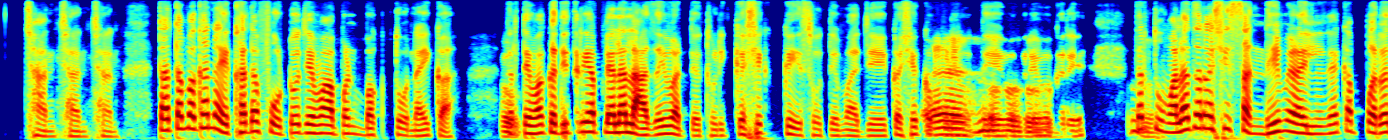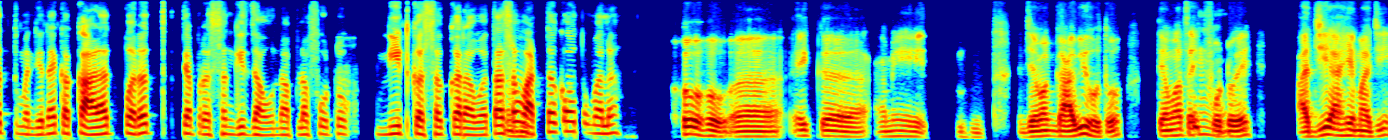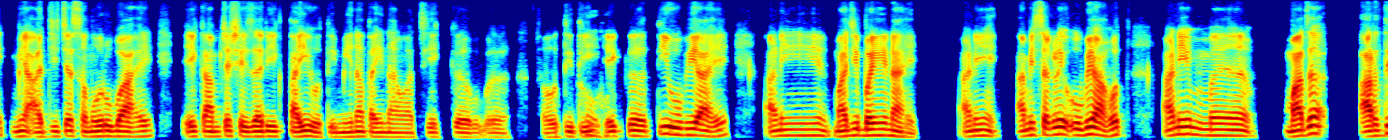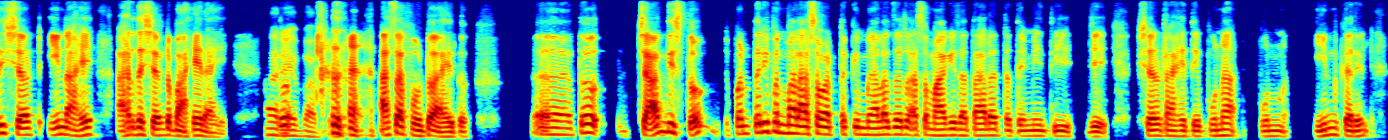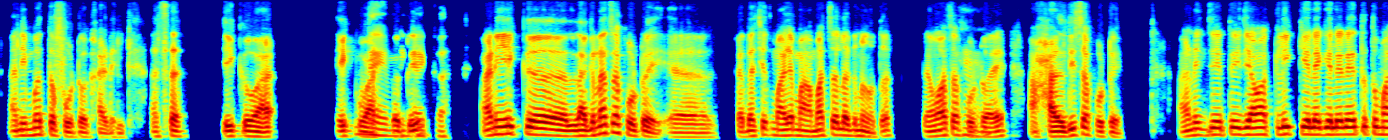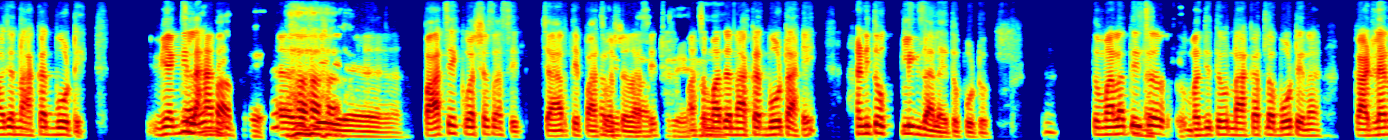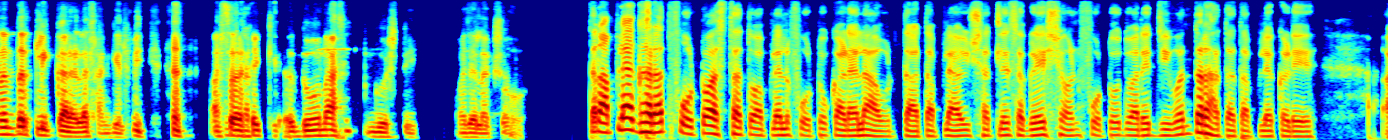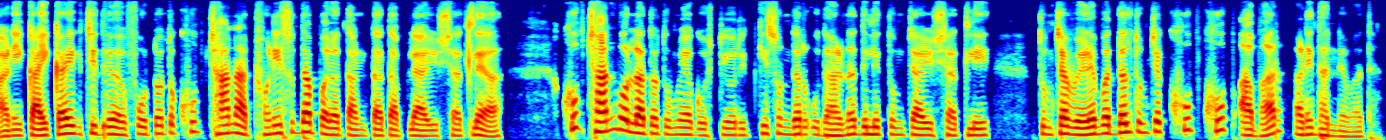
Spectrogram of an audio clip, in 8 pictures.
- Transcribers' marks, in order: tapping; other background noise; laughing while speaking: "हो, हो, हो"; laughing while speaking: "अर्ध शर्ट"; chuckle; laughing while speaking: "काढेल असं"; laughing while speaking: "मी अगदी लहान आहे"; laughing while speaking: "आणि तो"; laughing while speaking: "सांगेल मी, असं एक-दोन"
- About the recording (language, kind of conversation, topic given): Marathi, podcast, कुटुंबाच्या जुन्या छायाचित्रांमागची कोणती आठवण तुम्हाला सर्वात जास्त आठवते?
